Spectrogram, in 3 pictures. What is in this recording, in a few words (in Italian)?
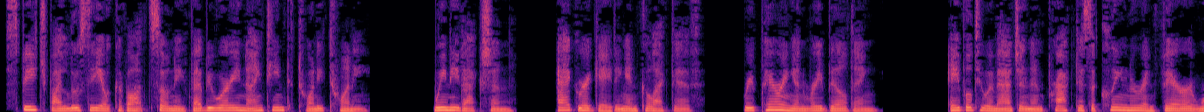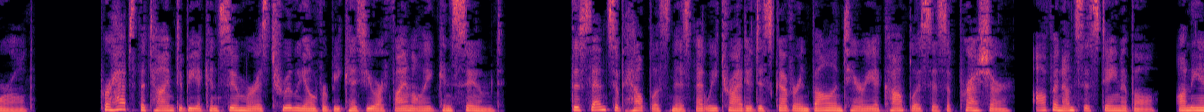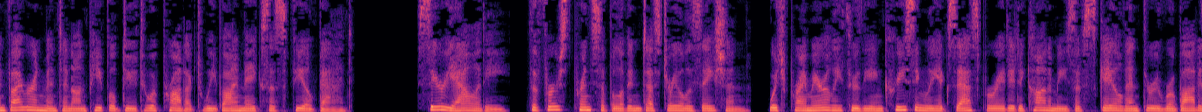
Inglese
